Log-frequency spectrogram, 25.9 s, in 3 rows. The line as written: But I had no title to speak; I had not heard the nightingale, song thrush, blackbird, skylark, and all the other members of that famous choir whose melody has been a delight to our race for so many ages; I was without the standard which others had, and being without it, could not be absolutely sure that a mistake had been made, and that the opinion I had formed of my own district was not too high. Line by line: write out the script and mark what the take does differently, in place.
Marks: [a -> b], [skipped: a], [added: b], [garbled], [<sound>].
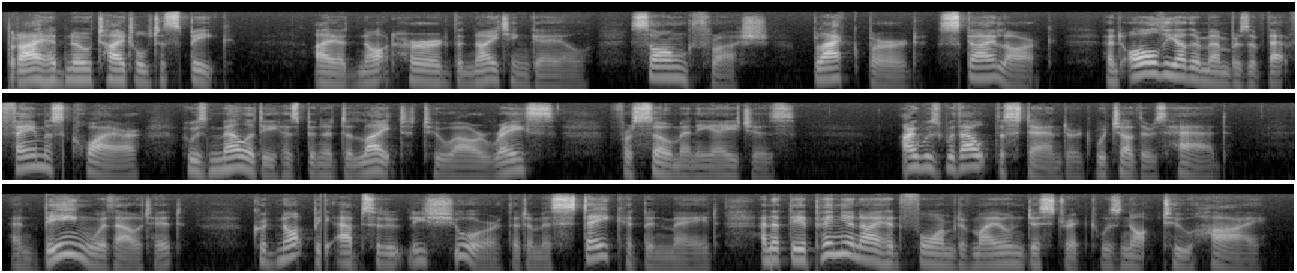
But I had no title to speak; I had not heard the nightingale, song thrush, blackbird, skylark, and all the other members of that famous choir whose melody has been a delight to our race for so many ages; I was without the standard which others had, and being without it, could not be [dropout] absolutely sure that a mistake had been made, and that the opinion I had formed of my own district was not too high.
